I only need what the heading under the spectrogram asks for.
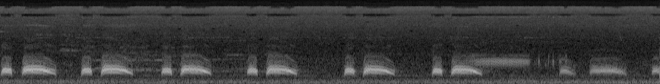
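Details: Spotted dove used as a lure when trapping birds, cooing continuously: quick short coos then a sustained falling coo, phrases following one another almost without break, with a faint steady tone in the middle.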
